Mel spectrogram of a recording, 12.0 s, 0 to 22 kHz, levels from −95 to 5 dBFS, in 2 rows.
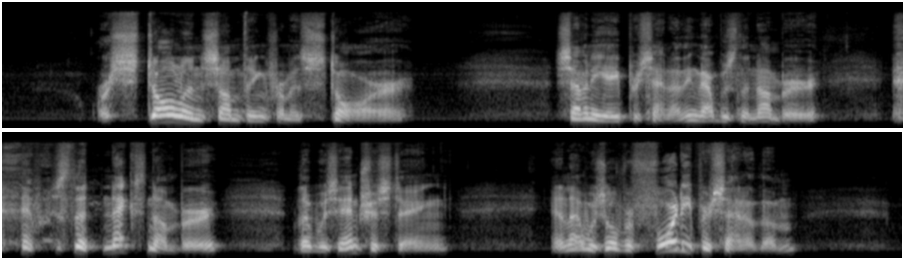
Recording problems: thin; very; fading below 300 Hz

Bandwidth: 15 kHz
